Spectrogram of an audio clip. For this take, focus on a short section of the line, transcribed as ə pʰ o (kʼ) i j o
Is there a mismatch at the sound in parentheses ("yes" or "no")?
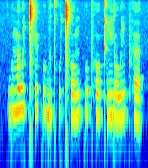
no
